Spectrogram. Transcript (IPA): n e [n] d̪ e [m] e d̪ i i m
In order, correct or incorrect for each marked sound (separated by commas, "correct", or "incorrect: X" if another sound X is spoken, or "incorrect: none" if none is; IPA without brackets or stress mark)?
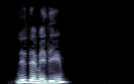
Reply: incorrect: none, correct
